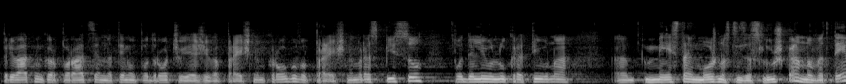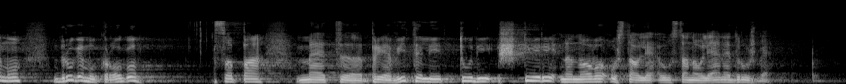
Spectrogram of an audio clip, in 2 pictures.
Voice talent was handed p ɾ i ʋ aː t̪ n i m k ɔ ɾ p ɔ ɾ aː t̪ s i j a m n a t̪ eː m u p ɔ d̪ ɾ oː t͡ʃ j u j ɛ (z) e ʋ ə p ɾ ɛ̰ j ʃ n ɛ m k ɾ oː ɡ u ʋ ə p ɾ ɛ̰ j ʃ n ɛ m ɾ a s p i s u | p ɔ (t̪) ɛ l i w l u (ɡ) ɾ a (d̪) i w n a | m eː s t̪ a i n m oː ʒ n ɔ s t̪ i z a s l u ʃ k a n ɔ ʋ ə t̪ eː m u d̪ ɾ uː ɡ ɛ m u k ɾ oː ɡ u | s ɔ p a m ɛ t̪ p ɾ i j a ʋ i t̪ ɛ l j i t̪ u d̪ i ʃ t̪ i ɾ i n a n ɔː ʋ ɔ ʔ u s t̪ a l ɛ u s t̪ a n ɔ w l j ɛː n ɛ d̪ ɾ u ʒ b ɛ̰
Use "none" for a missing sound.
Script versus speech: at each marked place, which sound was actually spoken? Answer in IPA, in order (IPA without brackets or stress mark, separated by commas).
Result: ʒ, d̪, k, t̪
